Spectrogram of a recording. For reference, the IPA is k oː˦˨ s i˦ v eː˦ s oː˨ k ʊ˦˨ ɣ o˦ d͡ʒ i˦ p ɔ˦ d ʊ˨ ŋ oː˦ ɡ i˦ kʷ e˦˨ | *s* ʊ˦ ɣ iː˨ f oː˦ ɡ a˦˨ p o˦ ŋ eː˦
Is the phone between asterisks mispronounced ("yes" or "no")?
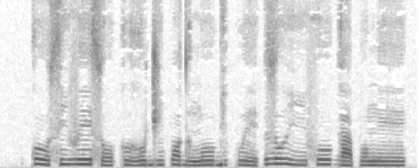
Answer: yes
